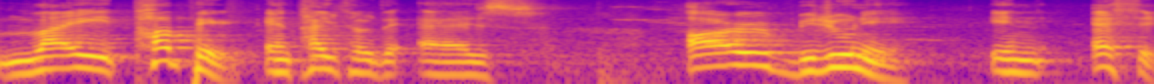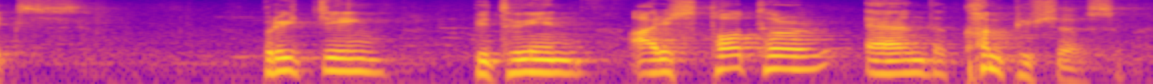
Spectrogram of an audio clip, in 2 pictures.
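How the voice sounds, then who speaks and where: The speaker talks very slowly with a Korean accent and lively intonation. Room echo is audible, and background noise is noticeable. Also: man. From South Korea. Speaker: professor. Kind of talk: conference keynote speech. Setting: conference. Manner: halting, many fillers.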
